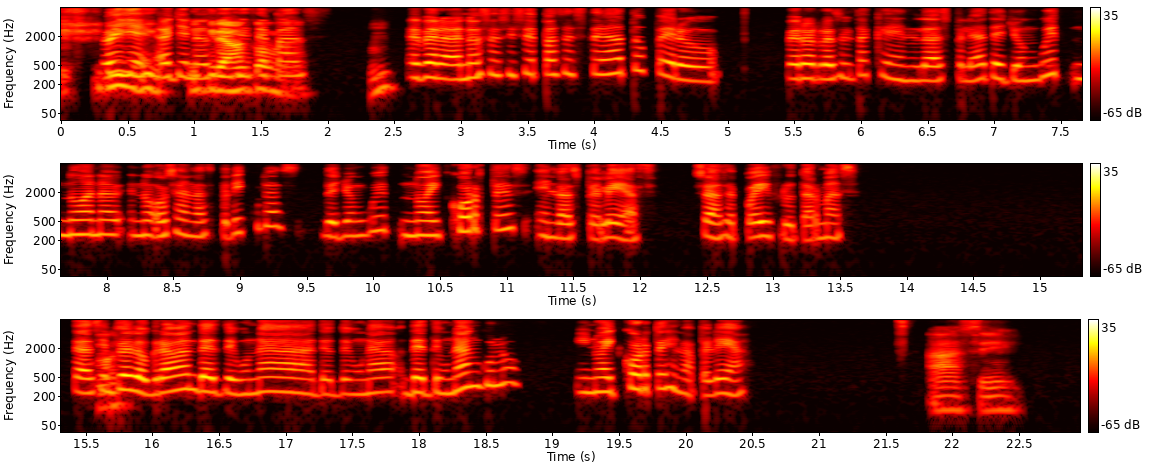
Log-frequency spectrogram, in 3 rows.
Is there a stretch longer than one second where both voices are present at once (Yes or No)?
Yes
